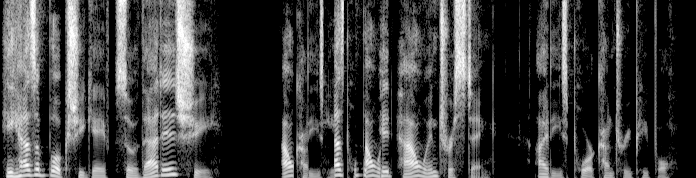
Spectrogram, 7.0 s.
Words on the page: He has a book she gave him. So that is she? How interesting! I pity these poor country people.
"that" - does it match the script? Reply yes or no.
yes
